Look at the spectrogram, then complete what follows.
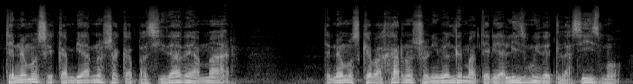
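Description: A man's voice: low-pitched, steady tone, brisk, a little mellow, husky. A man hosting a radio talk show, moralizing and repeating phrases for emphasis. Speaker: radio host.

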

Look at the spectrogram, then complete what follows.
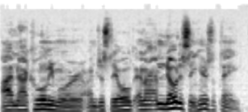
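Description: A man's voice: medium pitch, a little fast. Guy in his 40s chatting on a podcast, mid voice, loose and sweary, tells stories animatedly. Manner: informal, swearing, animated storytelling with acted quotes. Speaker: podcast host. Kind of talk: casual podcast chat.

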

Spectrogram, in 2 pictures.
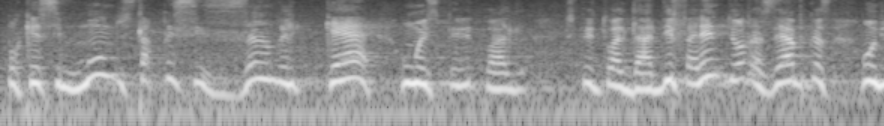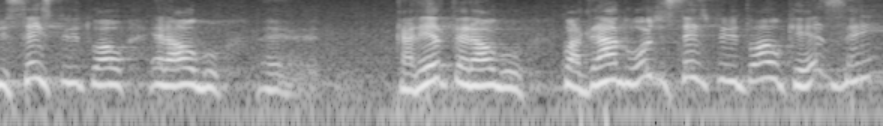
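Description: A man's voice: high-pitched, expressive, brisk, a bit bright, slight background noise. A man with a Brazilian accent preaching as a pastor in a colloquial, exhorting way, repeating phrases for emphasis. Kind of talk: conversational sermon to a congregation.

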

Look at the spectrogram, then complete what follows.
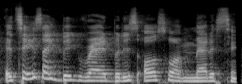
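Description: A woman's voice: fairly low pitch, animated, brisk, a little mellow, reverberant, a little hiss or hum. A woman hosting a podcast who is congested from a cold. She chats casually, laughs often and talks in slang. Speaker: podcast host.

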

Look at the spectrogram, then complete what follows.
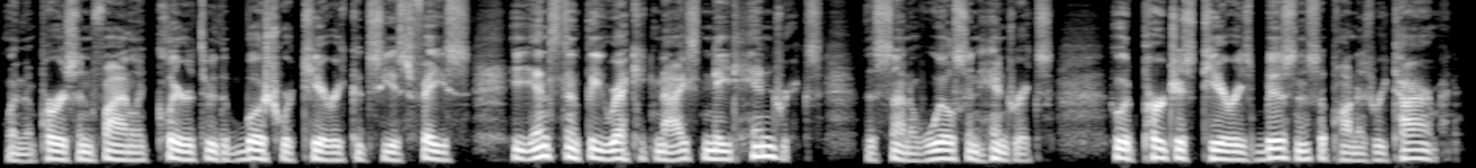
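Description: A man narrating literary fiction from a script in a measured, deliberate storytelling manner. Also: medium pitch, steady tone, darkish tone, husky, no echo, studio quality. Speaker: audiobook narrator.

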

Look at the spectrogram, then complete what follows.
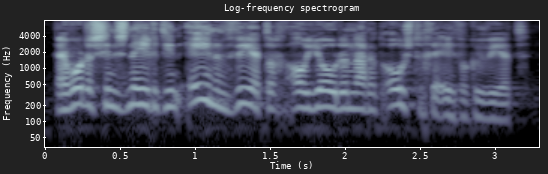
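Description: A precise, sceptical official at a wartime conference in a radio play. His voice is a touch higher than average. He speaks formally and with measure, placing his points pointedly. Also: expressive, fast, warm tone. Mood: measured, critical. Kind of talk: Dutch audio drama acting.

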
